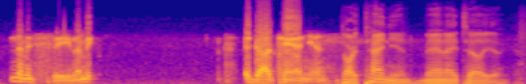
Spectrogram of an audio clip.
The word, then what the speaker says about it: d'Artagnan: was telling you that it's actually pronounced d'Artagnan I screwed up on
